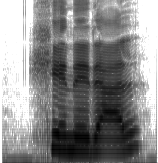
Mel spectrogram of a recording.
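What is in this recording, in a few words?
"general" Spanish, female, slow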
